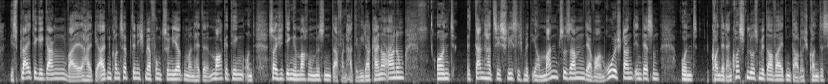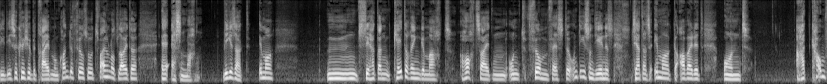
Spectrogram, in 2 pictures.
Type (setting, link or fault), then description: setting, inside a vehicle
